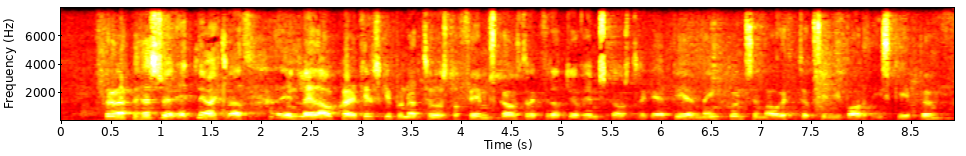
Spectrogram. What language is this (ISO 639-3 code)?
isl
